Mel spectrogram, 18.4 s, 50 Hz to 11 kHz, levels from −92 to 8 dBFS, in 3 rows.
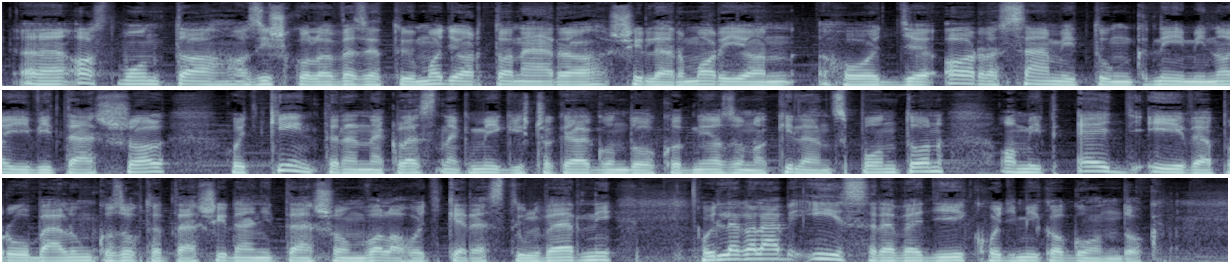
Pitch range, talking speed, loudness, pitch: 110-130 Hz, 130 wpm, -15 LUFS, 115 Hz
